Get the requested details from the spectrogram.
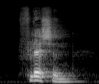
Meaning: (verb) 1. to scam, to con 2. to fail a test, to receive a failing grade; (noun) plural of fles
- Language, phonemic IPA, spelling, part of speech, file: Dutch, /ˈflɛsə(n)/, flessen, verb / noun, Nl-flessen.ogg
